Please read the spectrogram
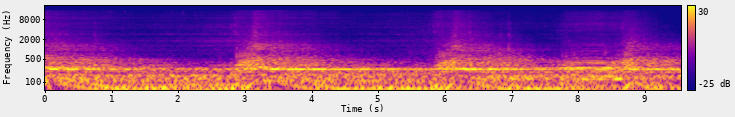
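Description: Royal Enfield Interceptor 650's parallel-twin engine through a Red Rooster full-system exhaust, running at low speed and revved briefly about every three seconds, four times. The exhaust note echoes off the concrete walls of an underpass.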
